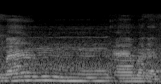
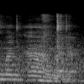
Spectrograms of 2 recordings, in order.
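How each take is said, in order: First: The n is held with a nasal hum. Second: The n is said plainly without a hum. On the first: The speaker calls it wrong. "I don't say man amana, no room for that" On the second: The speaker calls it right. "Just man amana"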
